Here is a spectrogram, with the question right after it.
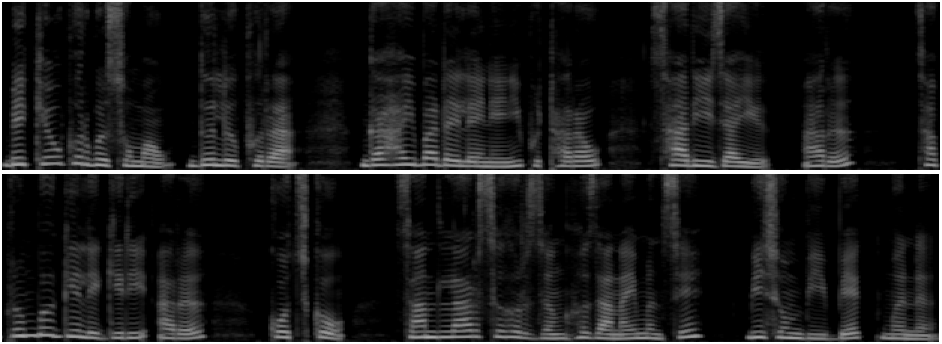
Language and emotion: Bodo, neutral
